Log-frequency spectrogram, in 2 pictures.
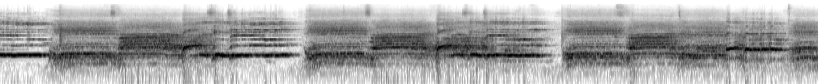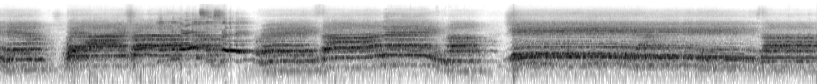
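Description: A congregation of mostly female voices singing a gospel praise song together, in phrases separated by brief breaks every few seconds.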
